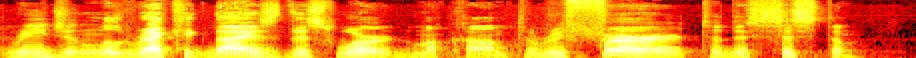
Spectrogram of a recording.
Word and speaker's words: maqam: Okay, in Arabic they will spell it with a Q, so and they'll have a thicker pronunciation of it, maqam, like that.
